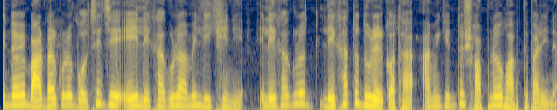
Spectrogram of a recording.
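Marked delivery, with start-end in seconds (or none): none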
